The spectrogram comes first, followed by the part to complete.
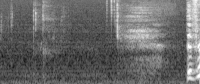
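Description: A brief lull in a woman's speech: a few faint clicks, then a soft breath, and she begins speaking just before the end.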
